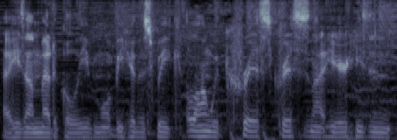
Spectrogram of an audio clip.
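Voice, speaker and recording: Laid-back guy hosting a podcast, low voice, teases and cusses a lot. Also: level tone, fast, a little mellow, soft background music. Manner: loose, teasing, swears casually. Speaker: podcast host. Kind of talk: casual podcast chat.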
